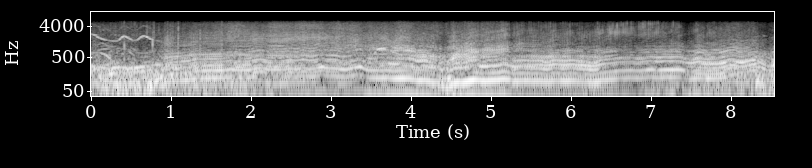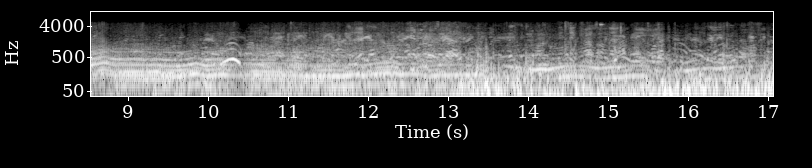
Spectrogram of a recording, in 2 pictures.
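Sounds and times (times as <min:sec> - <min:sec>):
truck engine revving passing by: 0:00.0 - 0:14.8.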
